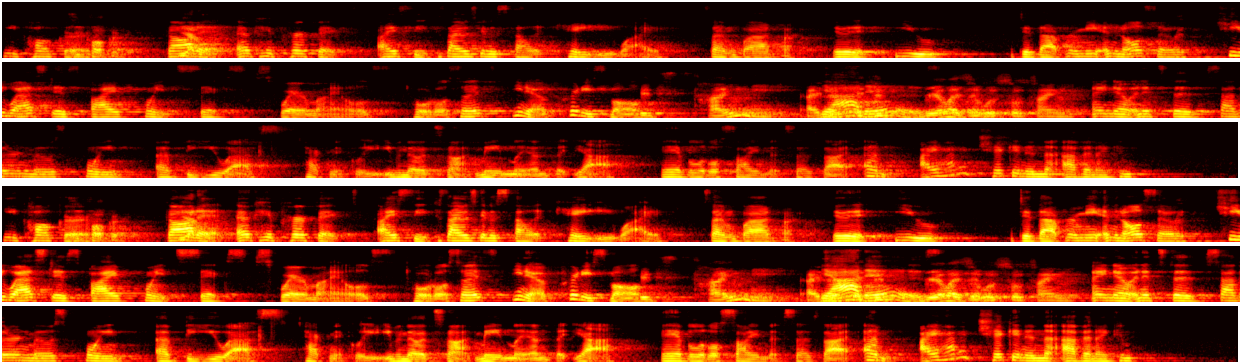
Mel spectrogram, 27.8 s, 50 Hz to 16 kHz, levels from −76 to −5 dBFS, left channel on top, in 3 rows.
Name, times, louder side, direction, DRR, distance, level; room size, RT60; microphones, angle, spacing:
voice 1, 0.0-0.7 1.2-2.6 2.8-5.0 5.3-5.8 6.2-7.1 7.6-10.9 11.4-12.1 12.4-14.1 15.4-16.2 17.5-20.5 20.8-23.2 23.5-27.1, right 4 dB, 50° right, 12 dB, 1.0 m, -24 dB
voice 2, 0.5-0.9 1.3-1.5 5.8-5.9 14.1-14.2 14.5-17.3, right 2 dB, 15° right, 1 dB, 2.2 m, -25 dB
24.0 x 21.0 x 6.2 m, 0.87 s
head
